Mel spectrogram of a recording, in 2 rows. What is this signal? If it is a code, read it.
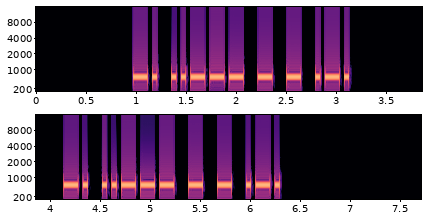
Morse code, heard as a keyed tone, about 25 wpm, 700 Hz. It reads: N2TTR N2TTR
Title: USA Call Signs - 5 Characters - Repeated 2x - 25wpm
